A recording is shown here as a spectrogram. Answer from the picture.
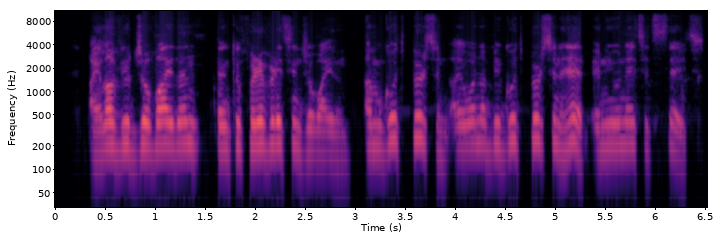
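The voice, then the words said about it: Middle Eastern accent. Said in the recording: “That's a Middle Eastern accent.”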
